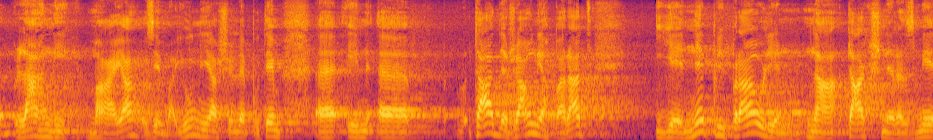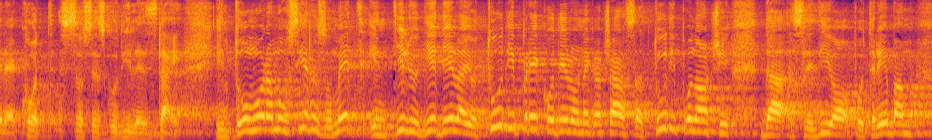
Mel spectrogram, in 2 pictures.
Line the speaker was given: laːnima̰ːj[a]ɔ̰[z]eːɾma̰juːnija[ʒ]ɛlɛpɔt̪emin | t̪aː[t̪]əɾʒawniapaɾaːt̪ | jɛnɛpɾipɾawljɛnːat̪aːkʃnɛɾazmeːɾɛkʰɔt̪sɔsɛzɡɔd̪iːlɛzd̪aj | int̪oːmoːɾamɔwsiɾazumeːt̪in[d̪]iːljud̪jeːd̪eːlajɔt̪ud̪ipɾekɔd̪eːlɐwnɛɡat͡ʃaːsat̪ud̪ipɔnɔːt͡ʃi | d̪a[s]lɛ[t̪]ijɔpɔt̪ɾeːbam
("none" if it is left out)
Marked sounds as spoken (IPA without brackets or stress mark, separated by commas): a, z, ʃ, d̪, t̪, s, d̪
